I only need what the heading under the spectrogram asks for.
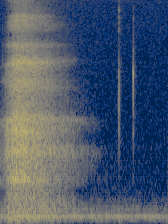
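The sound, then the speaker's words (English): A deep breath exhaled slowly during guided meditation, one long breathy sigh that swells at once and fades over about a second. Near silence and two faint clicks follow. “Take a deep breath in. Hold. And out.”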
